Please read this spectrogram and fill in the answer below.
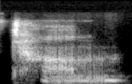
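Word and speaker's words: tam: all forms of Tara the seed syllable is tum so pronounce Tom like with more aspiration these syllables written as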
